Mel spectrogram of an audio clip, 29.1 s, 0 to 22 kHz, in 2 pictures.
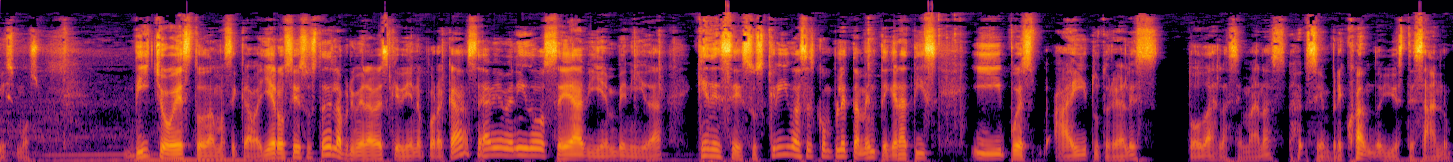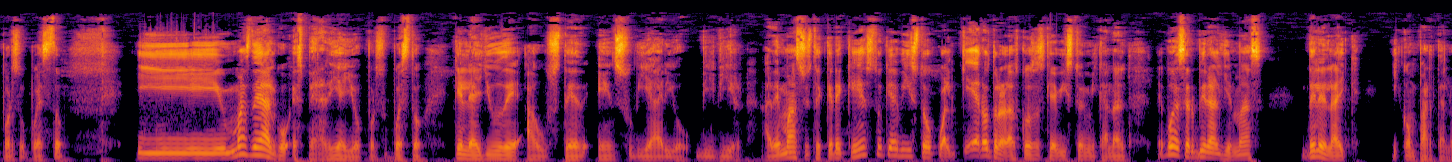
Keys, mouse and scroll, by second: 2.5 right click, 5.3 ctrl+c, 7.5 shift+c, 8.7 shift+right click, 9.4 shift+right click, 10.1 KP_Add.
